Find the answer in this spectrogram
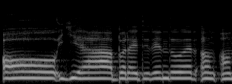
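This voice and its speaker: A woman's high-pitched voice with a non-native accent at a fairly slow pace, on a very clean recording over a silent background. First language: not English. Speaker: vtuber reacting to memes. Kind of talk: reaction video commentary. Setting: recorded offline, not streamed. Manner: halting, repeating words.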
